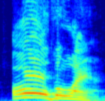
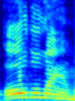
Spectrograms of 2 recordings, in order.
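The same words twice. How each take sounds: First: ALL punched out very loud, then falling; emphatic repetition. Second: Said in the usual way. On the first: Real, not acted. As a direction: hit ALL hard in "All the land". Repeats verse phrase for emphasis.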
